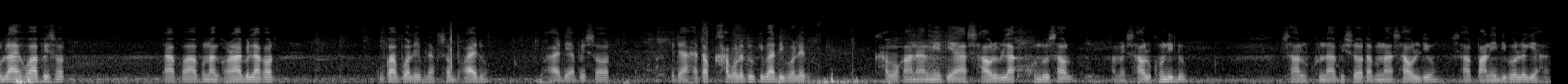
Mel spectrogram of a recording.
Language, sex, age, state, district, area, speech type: Assamese, male, 30-45, Assam, Golaghat, rural, spontaneous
